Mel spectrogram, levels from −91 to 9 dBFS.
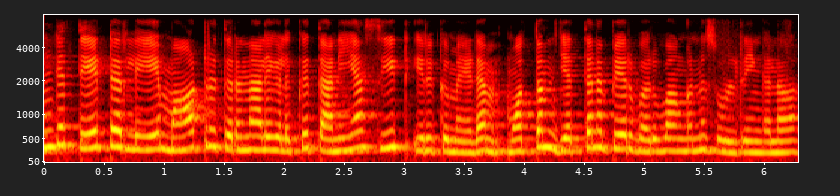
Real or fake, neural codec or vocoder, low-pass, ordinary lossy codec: real; none; 7.2 kHz; none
